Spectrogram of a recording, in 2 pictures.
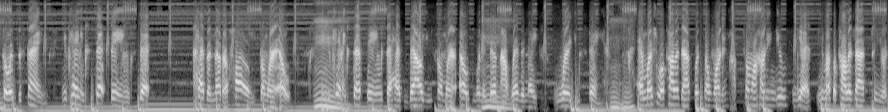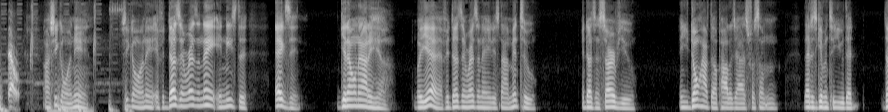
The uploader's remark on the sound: call in guests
